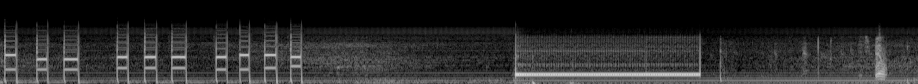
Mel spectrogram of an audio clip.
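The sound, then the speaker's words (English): Telephone keypad tones dialing a 10-digit number: ten short, even beeps in groups of three, three and four, followed by one long steady tone. “please enter the 10-digit telephone number you are calling from.”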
